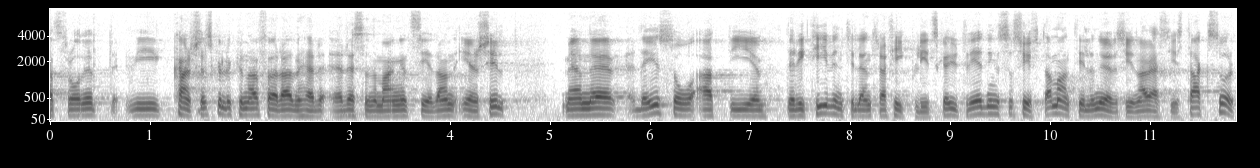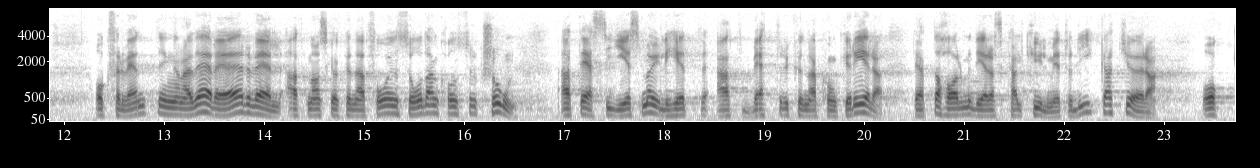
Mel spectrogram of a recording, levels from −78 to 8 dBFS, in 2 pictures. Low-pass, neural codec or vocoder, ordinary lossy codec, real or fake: none; none; none; real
